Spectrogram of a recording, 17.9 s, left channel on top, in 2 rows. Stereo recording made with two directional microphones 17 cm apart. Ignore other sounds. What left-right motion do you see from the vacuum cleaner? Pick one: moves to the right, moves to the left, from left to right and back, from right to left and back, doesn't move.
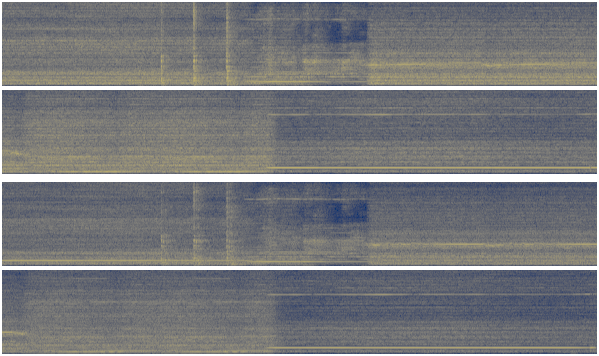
doesn't move.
